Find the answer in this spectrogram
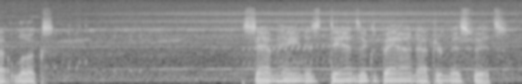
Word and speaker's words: Samhain: Pronounce it like you pronounce the band of the same name. It's Samhain.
